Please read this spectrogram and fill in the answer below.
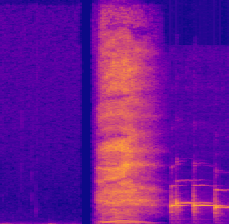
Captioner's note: woman groans; smooth music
